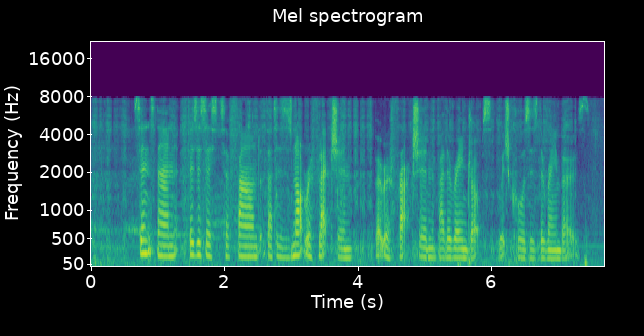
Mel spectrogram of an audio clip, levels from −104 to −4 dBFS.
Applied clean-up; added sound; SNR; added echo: none; Writing; 15 dB; none.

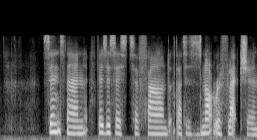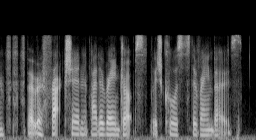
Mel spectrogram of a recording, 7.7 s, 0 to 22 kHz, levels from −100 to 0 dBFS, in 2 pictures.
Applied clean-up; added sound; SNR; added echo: neural diffusion model UNIVERSE++.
